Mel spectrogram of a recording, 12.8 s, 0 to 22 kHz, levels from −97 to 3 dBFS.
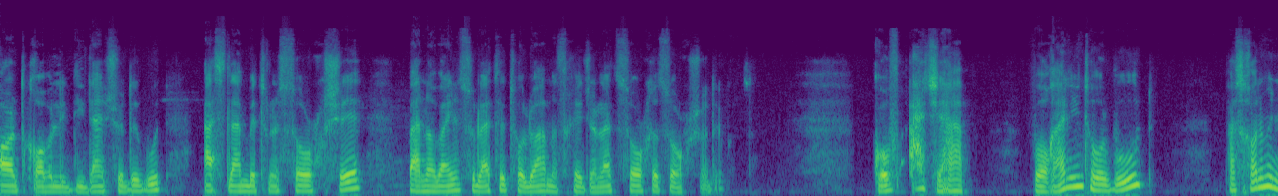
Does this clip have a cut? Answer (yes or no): no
